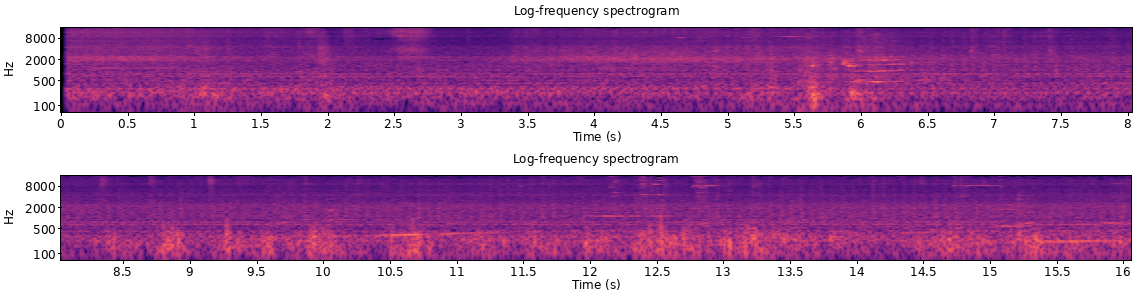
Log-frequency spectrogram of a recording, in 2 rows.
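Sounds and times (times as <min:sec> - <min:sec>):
train wheels rumbling on rail: 0:00.1 - 0:16.0
brief squeal: 0:12.0 - 0:13.0.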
